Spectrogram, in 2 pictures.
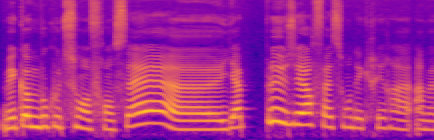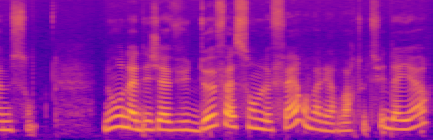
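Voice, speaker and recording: Woman primary teacher filming a phonics lesson, slightly high voice, dry and close, slow deliberate spelling of letters. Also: expressive, warm tone, no echo. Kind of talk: recorded phonics lesson for young pupils. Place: room with a whiteboard, filmed on her own camera.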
